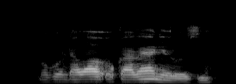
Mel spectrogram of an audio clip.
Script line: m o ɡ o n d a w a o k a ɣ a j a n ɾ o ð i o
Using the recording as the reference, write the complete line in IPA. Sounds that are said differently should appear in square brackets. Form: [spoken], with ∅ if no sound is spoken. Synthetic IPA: m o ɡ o n d a w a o k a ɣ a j a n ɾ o [z] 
